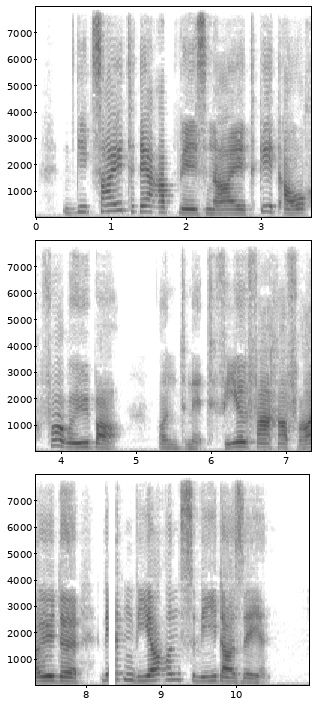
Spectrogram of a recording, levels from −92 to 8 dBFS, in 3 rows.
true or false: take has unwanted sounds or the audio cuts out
true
